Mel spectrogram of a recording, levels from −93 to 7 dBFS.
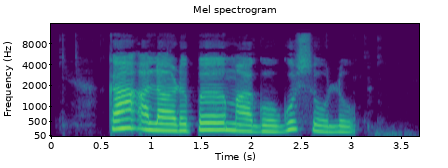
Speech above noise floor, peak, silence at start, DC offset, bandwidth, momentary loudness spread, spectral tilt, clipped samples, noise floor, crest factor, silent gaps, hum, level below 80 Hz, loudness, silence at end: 42 dB; -4 dBFS; 0.6 s; under 0.1%; 11.5 kHz; 9 LU; -6 dB/octave; under 0.1%; -62 dBFS; 18 dB; none; none; -66 dBFS; -21 LUFS; 0.65 s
